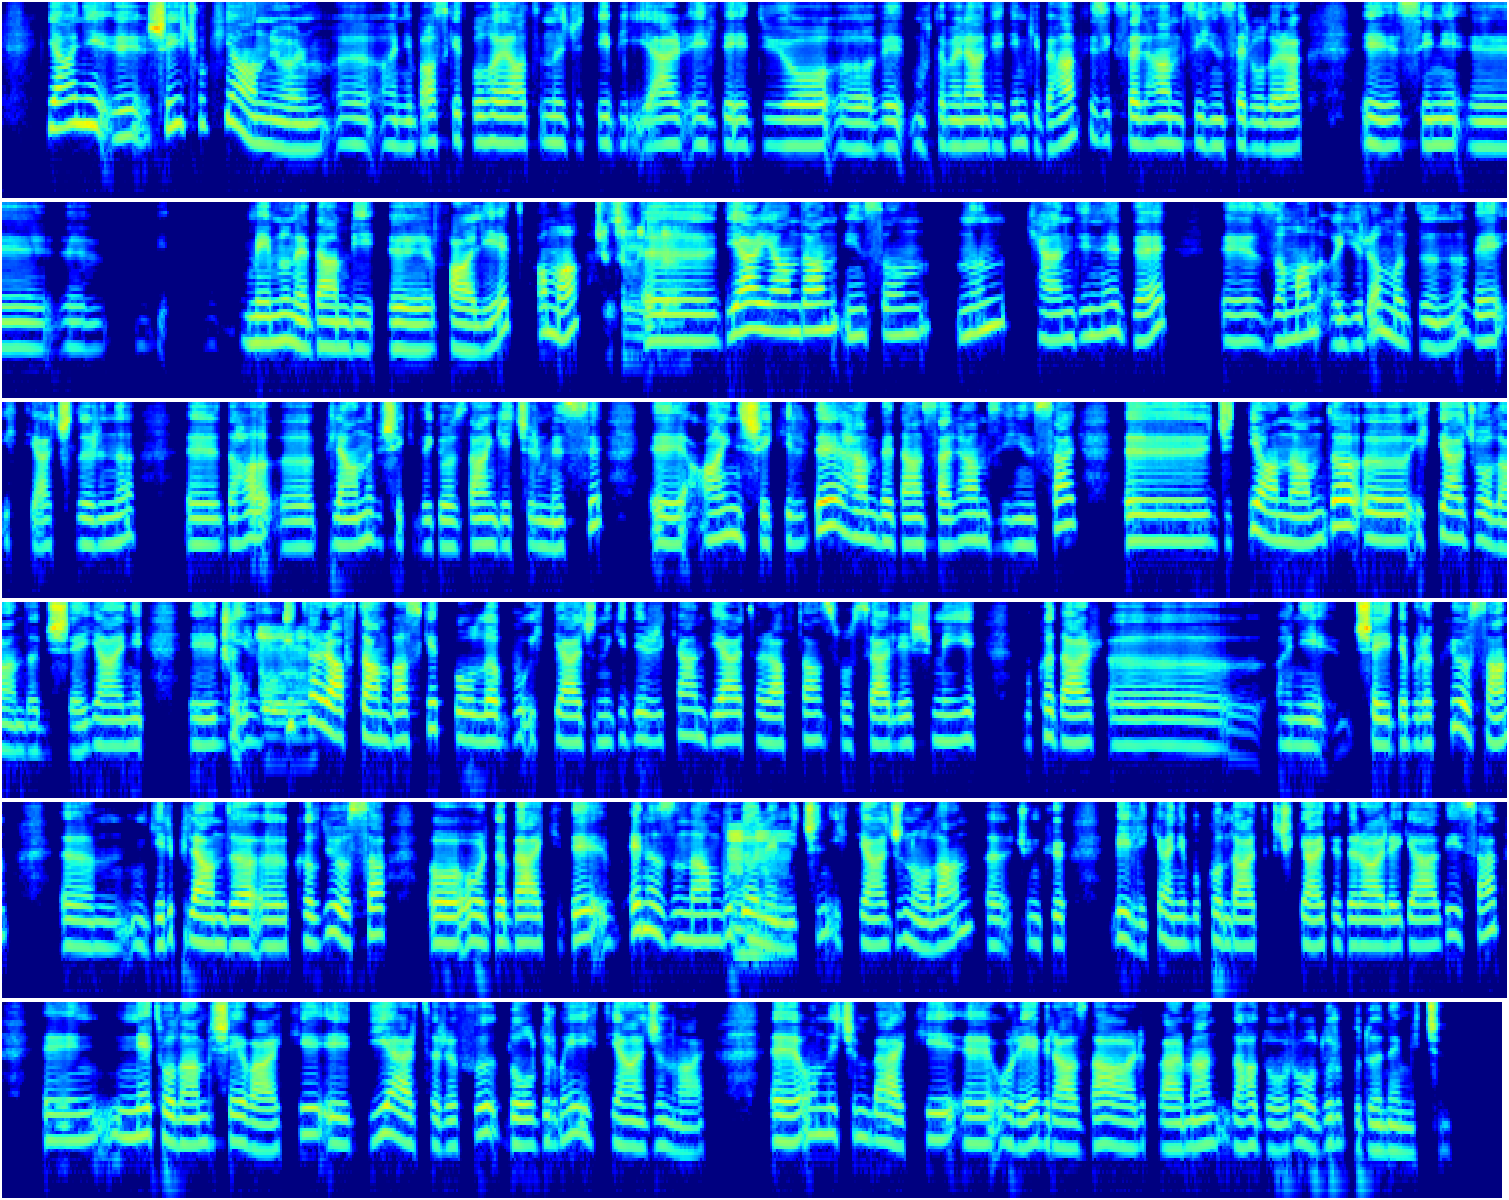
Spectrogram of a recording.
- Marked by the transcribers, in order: other background noise; tapping
- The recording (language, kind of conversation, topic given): Turkish, advice, Gün içinde rahatlamak için nasıl zaman ayırıp sakinleşebilir ve kısa molalar verebilirim?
